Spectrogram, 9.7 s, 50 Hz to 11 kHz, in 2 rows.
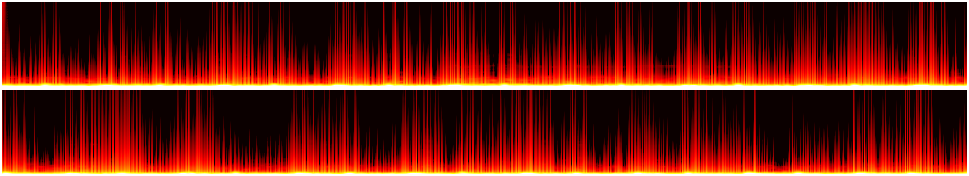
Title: VTuber ASMR ❤️ 30 Min Heartbeats Sounds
